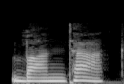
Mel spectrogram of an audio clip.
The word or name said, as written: Bontok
